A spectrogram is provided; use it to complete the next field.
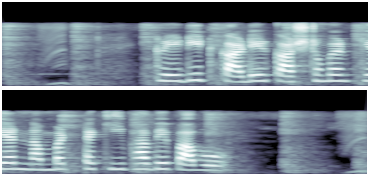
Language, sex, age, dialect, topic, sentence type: Bengali, female, 31-35, Jharkhandi, banking, question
